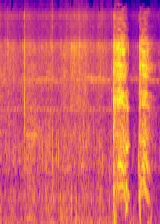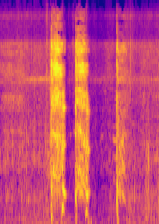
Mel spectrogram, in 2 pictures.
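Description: A person coughing hard in two fits: two coughs about two seconds in, then three more a second or two later.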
